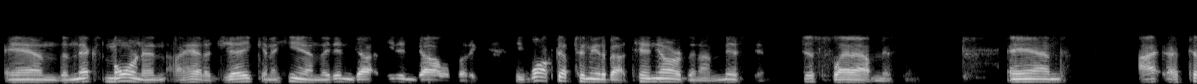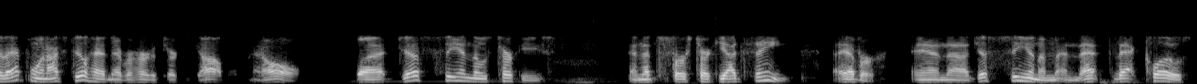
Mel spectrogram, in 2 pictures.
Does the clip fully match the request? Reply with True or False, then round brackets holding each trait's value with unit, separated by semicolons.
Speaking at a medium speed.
True (185 wpm)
